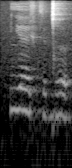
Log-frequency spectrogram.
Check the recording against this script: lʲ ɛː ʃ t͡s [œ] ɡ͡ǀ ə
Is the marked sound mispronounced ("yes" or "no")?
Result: yes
